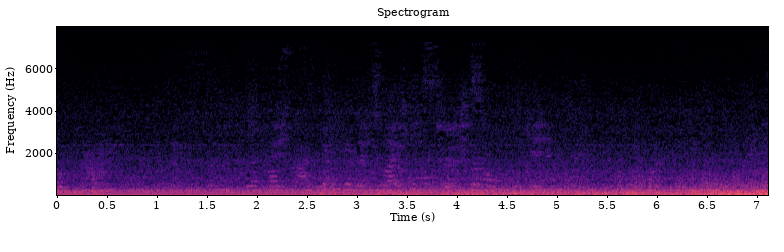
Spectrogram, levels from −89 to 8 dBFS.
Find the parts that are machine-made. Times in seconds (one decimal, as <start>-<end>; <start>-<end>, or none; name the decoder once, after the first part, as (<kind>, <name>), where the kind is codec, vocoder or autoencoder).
none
